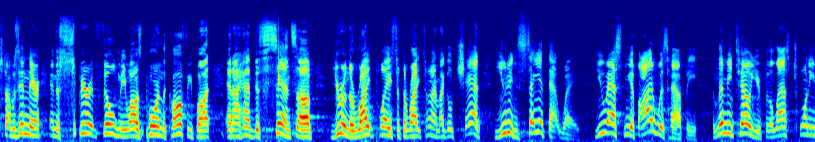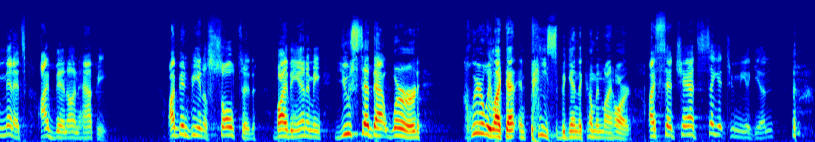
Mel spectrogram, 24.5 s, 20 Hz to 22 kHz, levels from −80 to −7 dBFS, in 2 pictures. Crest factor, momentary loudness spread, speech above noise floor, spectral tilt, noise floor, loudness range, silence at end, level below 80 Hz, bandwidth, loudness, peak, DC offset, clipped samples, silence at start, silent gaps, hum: 24 dB; 15 LU; 50 dB; -3.5 dB/octave; -74 dBFS; 9 LU; 0.3 s; -62 dBFS; 14.5 kHz; -25 LUFS; -2 dBFS; under 0.1%; under 0.1%; 0 s; none; none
